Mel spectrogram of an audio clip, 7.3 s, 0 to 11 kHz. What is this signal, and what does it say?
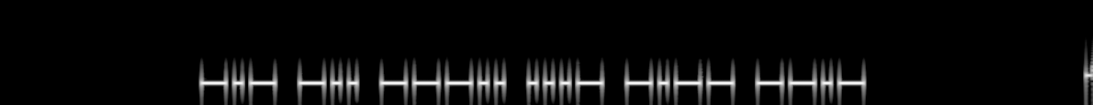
Morse code, heard as a keyed tone, about 22 wpm, 700 Hz. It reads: KD8VYQ
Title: USA Call Signs Repeated 2x 22wpm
